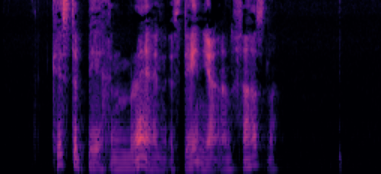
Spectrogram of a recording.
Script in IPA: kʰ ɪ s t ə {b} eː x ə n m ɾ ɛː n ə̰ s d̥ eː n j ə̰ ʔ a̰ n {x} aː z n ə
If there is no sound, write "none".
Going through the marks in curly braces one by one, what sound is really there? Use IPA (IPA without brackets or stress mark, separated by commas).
b, x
